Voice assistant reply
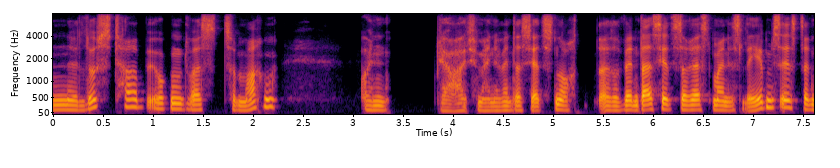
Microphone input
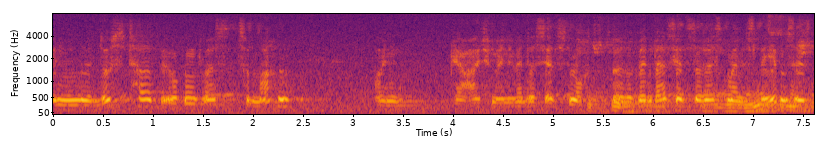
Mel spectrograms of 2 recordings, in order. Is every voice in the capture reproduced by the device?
No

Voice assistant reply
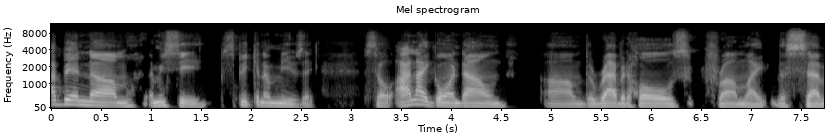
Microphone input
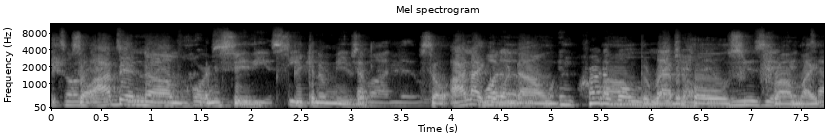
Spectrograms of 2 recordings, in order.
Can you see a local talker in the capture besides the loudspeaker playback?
Yes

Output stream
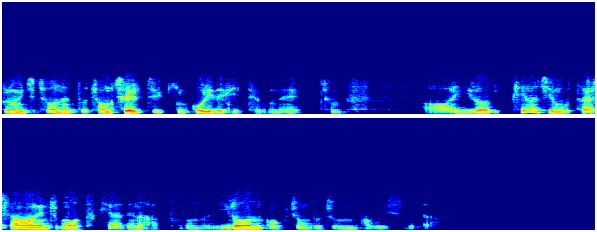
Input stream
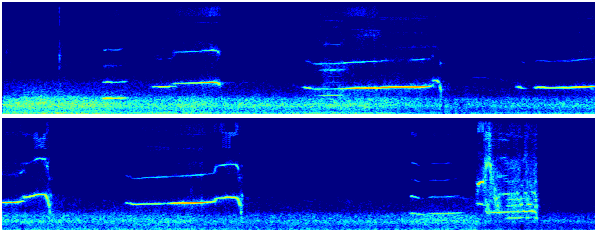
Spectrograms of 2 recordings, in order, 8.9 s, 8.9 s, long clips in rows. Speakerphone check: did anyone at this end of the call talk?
No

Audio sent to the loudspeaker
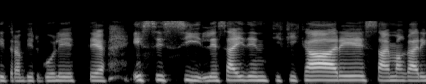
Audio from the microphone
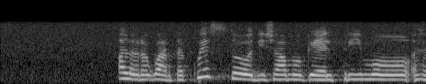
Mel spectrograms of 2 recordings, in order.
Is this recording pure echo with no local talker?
No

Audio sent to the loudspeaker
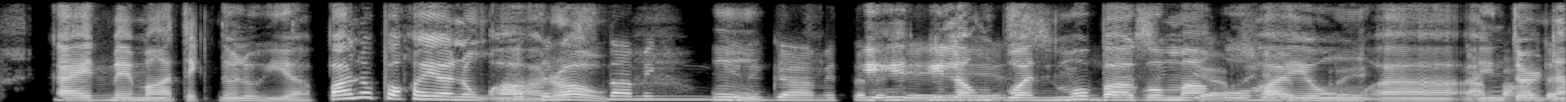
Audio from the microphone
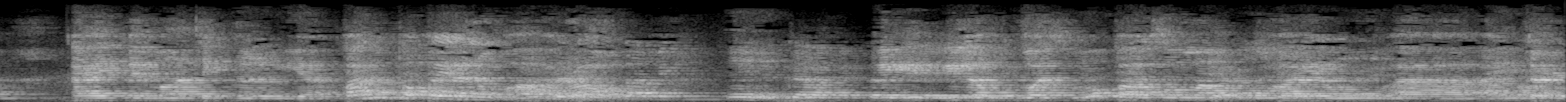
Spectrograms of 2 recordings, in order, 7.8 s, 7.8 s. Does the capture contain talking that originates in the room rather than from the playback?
No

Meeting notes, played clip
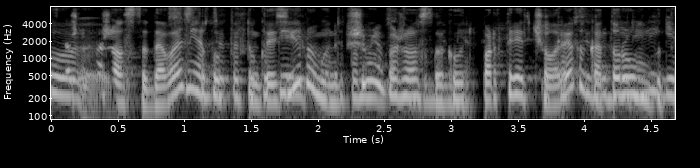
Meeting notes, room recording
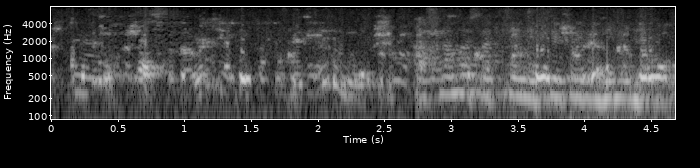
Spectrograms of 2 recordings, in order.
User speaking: Yes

